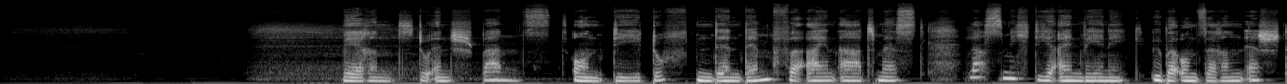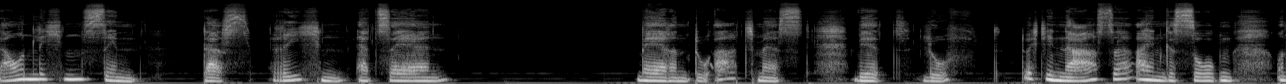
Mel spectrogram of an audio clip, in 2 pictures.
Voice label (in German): erotische Hypnose 3D ASMR; Ohrgasmus; Riechen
